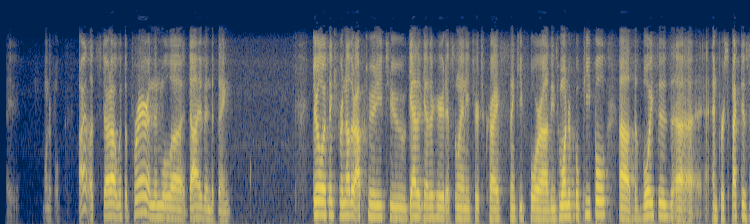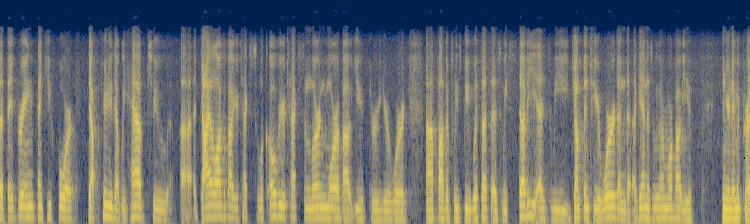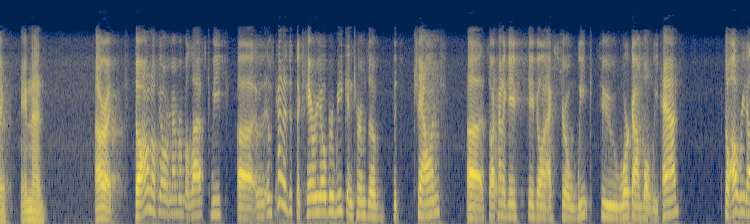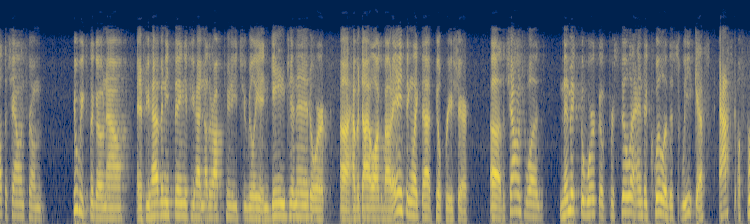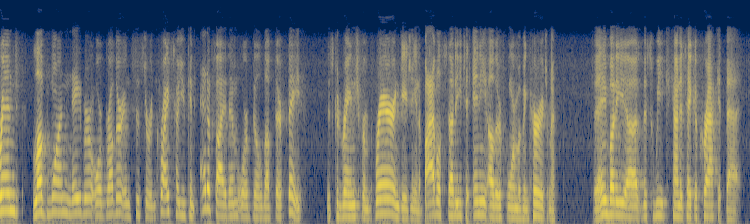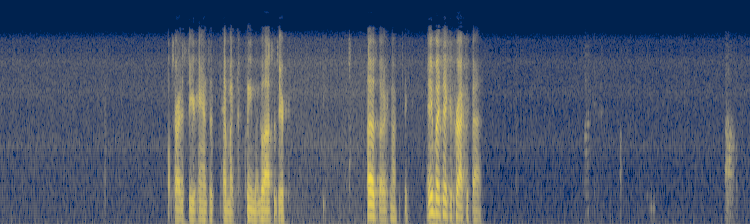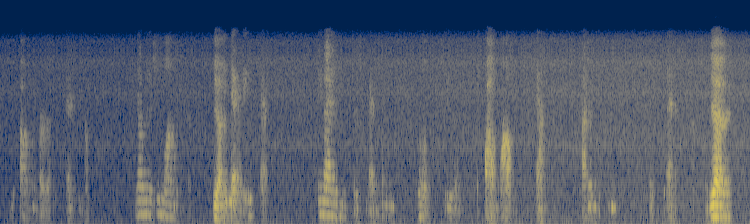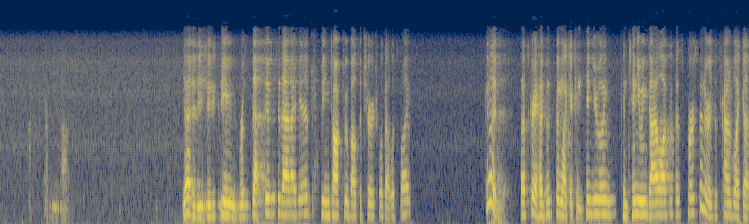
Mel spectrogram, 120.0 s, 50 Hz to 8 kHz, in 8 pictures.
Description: Bible Study 7.9.25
